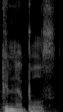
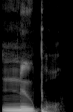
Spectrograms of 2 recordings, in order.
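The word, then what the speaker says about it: Knueppel: That's twisting my knipples. That they're not just not giving the K its proper silence, but that they're pronouncing UEPPEL, knipple, as opposed to newple.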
